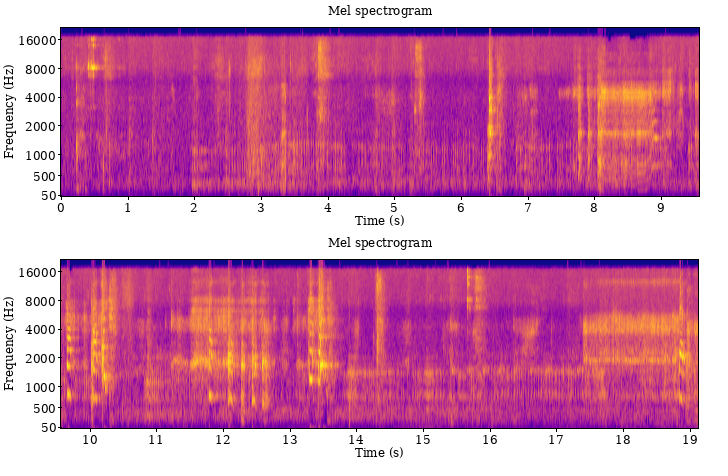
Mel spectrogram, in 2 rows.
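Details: A roughly 10-12-year-old dog, provoked, gives a run of odd, strained whines, grumbles and yelps, with rising squeaky bursts.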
